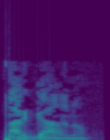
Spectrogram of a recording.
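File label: "argano", Veneto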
